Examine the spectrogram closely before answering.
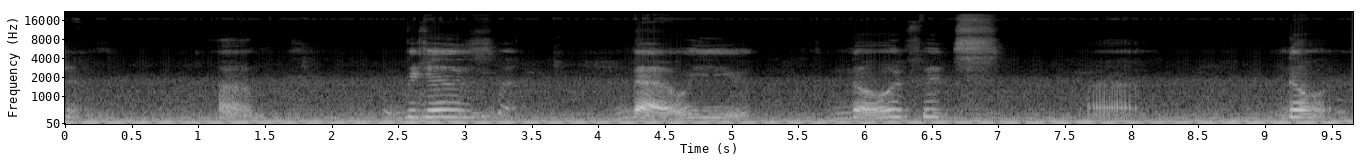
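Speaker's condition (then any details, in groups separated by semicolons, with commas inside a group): Cerebral palsy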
